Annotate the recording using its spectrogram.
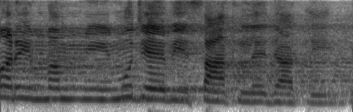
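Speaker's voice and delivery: loud pretend sob-cry; mock wailing. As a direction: ham up a grieving wail. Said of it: "फिर रोई".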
